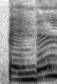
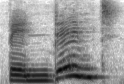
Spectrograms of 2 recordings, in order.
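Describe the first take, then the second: First: The word ends with an 'l' sound. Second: The word ends with an 'nt' sound. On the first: The speaker calls it wrong. "Pendle नहीं" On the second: The speaker calls it right.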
